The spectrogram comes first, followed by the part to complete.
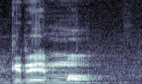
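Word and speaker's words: grammar: ये आर को साइलेंट भी देखिए, आर से पहले कोई भी वॉवेल साउंड होता है तो इस आर को हम लोग साइलेंट कर देते हैं।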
